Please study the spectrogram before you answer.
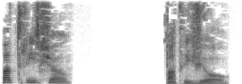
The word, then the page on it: patrizio: Dutch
